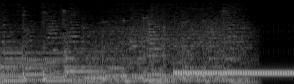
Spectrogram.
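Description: A telephone rings unanswered with a melodic ringtone of quick, bright tones, followed by a single steady, sustained tone held at a fairly loud level.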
